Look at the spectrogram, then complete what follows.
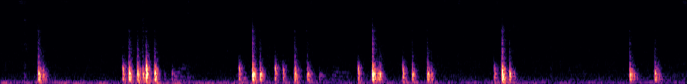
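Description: Light knocks and taps in irregular clusters, a paintbrush and paint containers being handled on a wooden work table.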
